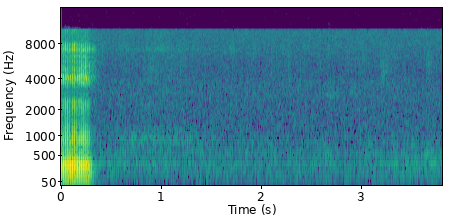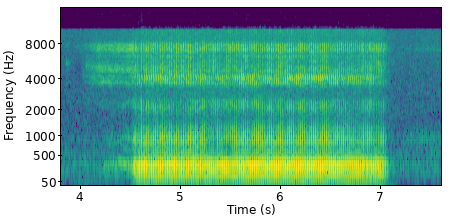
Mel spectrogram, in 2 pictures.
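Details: One long, loud, rattling snore on a breath in after a quiet stretch from a sleeping female bulldog, described as quiet and mild compared with her usual snoring; snoring.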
